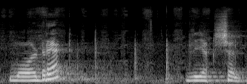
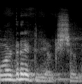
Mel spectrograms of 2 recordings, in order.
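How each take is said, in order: First: moderate rising, then a pause, then reaction low and falling; spaced, word by word. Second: Said in the usual way. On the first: Shown as a demonstration. Teacher repeating the new term for students, word by word. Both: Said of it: "उनको कहते हैं".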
